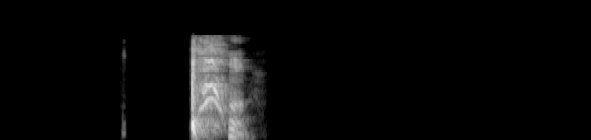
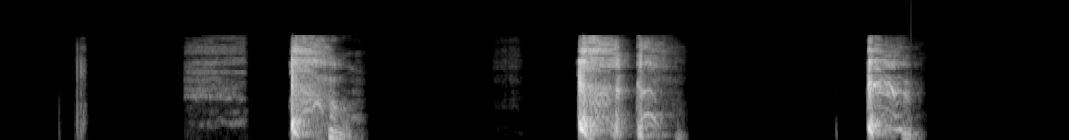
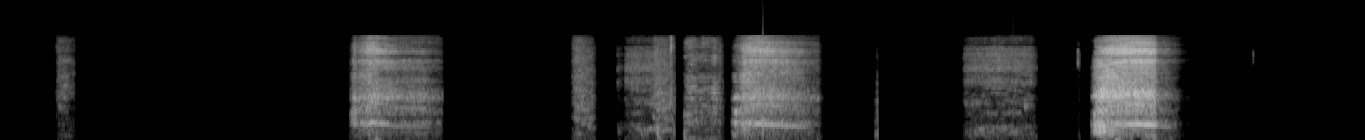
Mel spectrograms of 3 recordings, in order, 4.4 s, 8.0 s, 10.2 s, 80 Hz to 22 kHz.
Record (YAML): cough_length: 4.4 s
cough_amplitude: 28717
cough_signal_mean_std_ratio: 0.18
three_cough_length: 8.0 s
three_cough_amplitude: 28431
three_cough_signal_mean_std_ratio: 0.22
exhalation_length: 10.2 s
exhalation_amplitude: 8627
exhalation_signal_mean_std_ratio: 0.27
survey_phase: beta (2021-08-13 to 2022-03-07)
age: 45-64
gender: Male
wearing_mask: 'No'
symptom_none: true
smoker_status: Never smoked
respiratory_condition_asthma: false
respiratory_condition_other: false
recruitment_source: REACT
submission_delay: 1 day
covid_test_result: Negative
covid_test_method: RT-qPCR
influenza_a_test_result: Negative
influenza_b_test_result: Negative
